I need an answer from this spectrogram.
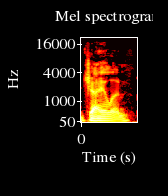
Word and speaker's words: Jalen: Jalen says, my name is pronounced Jalen. Got it. Let's just lock it to memory, shall we? Jalen. The only way I can do this is, I hope you ain't be jailing anyone anytime soon.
